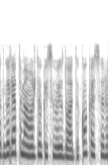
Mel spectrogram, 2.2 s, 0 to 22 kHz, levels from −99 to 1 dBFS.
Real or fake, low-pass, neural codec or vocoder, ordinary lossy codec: real; 7.2 kHz; none; Opus, 32 kbps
